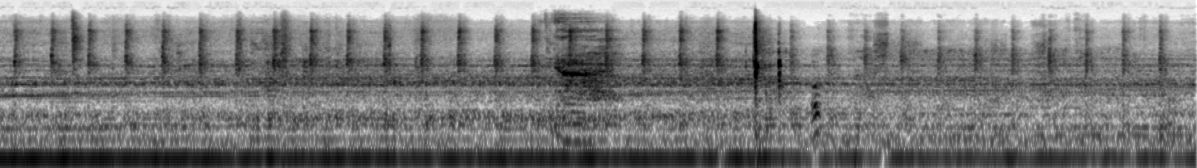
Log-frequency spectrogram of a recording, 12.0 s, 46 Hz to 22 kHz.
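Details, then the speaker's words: Vevor diesel air heater newly installed in a sea-can container knife-making shop, powered by an 11,000 W generator, on first test run: steady low fan roar with a regular fuel-pump tick about three or four per second; it works and heats normally. "Looks like it's working. Looks like it's heating."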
